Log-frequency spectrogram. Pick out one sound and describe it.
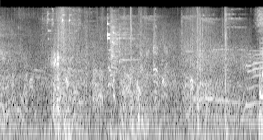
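Magic spells burst and crackle with sharp bangs.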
